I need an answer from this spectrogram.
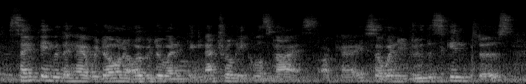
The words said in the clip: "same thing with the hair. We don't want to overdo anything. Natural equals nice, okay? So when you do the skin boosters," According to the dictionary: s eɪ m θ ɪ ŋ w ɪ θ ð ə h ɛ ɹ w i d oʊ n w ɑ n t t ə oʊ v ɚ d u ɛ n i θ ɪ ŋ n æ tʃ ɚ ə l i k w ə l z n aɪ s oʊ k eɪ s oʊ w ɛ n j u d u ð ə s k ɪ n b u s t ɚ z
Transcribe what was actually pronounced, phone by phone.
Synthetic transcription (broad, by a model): s eɪ m θ ɪ ŋ w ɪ ð ə h ɛ ɹ w i d oʊ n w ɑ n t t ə oʊ v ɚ d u ɛ n i θ ɪ ŋ n æ tʃ ɚ ə l i k w ə l z n aɪ s oʊ k eɪ s oʊ w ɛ n j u d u ð ə s k ɪ n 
